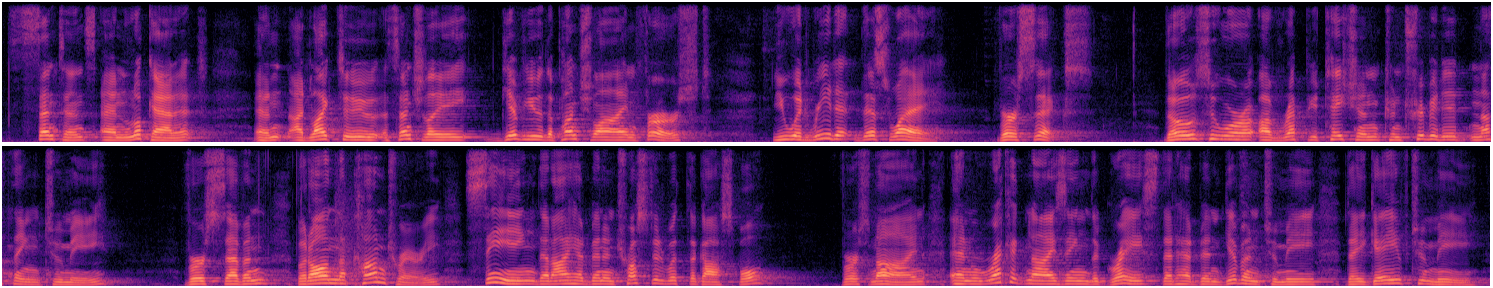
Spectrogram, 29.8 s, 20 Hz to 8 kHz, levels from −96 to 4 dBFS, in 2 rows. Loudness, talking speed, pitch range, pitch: -25 LUFS, 125 wpm, 155-190 Hz, 165 Hz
